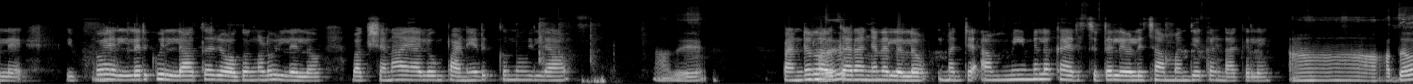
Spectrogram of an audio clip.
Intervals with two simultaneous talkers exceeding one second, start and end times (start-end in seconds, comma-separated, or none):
none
